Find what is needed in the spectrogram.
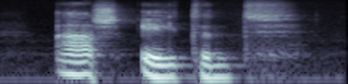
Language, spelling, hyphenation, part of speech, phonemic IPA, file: Dutch, aasetend, aas‧etend, adjective, /ˈaːsˌeː.tənt/, Nl-aasetend.ogg
- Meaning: scavenging (eating carrion)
